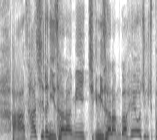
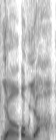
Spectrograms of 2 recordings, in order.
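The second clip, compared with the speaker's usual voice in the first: restrained insincere admiration, slightly lower; understated fake compliment; 3 semitones lower than usual. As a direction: praise a friend's hair without overdoing it. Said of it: "너무 오버하면 안 된다". (오버하지 않는 가짜 감탄)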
